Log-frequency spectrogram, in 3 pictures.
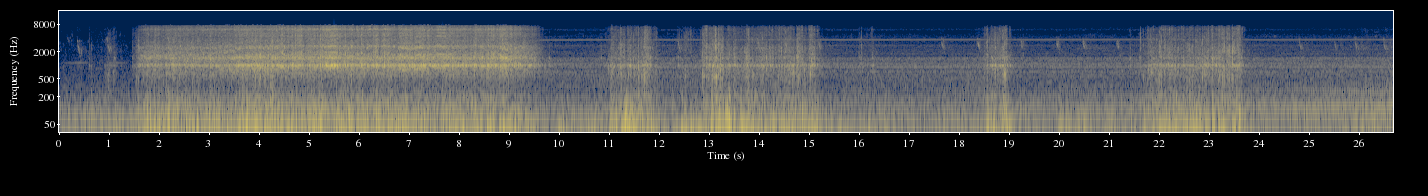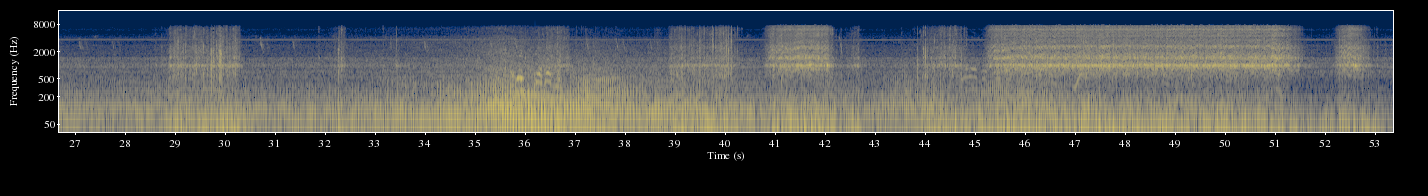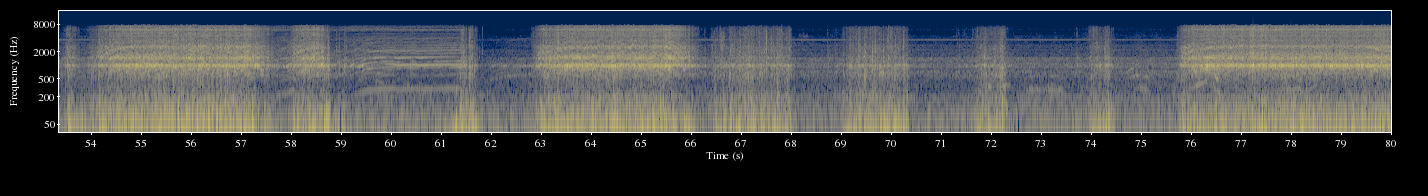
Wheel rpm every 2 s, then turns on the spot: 30, 170, 230, 230, 100, 10, 20, 30, 0, 10, 10, 40, 0, 0, 20, 10, 10, 0, 10, 20, 100, 20, 90, 230, 230, 120, 20, 190, 130, 30, 10, 100, 180, 30, 20, 20, 10, 20, 210, 230.
10-16 18-24 28-30 36-40 42-44 58-62 66-70 72-74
